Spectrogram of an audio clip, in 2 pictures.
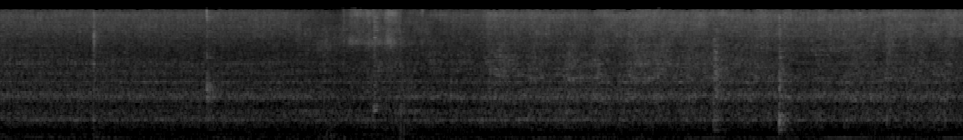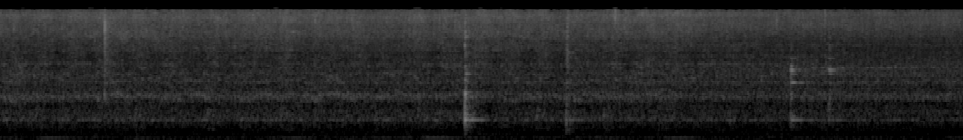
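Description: Onions and red chili paste frying in a pan with a steady sizzle, while a metal spoon stirs them and clicks against the pan a few times.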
